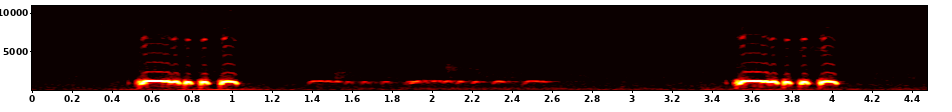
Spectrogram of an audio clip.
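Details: A wild zebra dove in breeding condition repeats a phrase of rapid, mellow coos twice, about three seconds apart, with a long, soft, wavering whistle between them.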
